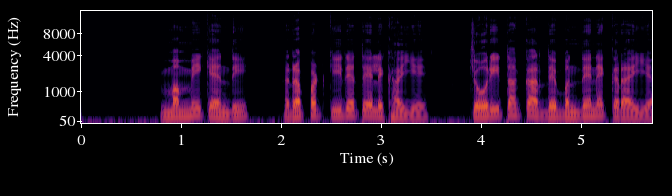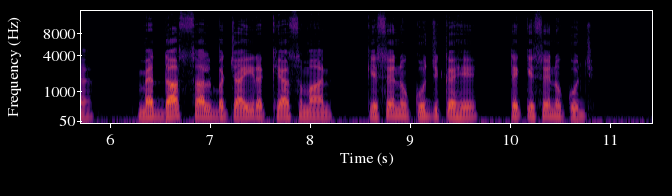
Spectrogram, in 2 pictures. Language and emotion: Punjabi, neutral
